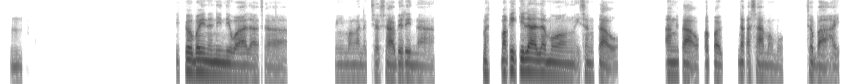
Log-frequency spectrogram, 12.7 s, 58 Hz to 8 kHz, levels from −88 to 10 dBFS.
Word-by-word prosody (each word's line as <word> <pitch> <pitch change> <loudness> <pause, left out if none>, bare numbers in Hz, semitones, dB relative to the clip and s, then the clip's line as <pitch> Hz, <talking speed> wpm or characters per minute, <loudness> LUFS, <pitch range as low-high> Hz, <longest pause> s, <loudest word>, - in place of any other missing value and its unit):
Hmm. 80 0 -14 2.3
Ikaw 120 +3 +2
ba 125 - +4
ay 120 - +4
naniniwala 95 -5 +1
sa, 80 -2 -9 0.7
may 95 0 -14
mga 90 -1 -10
nagsasabi - - -1
rin 90 - -8
na, 80 -2 -9 0.7
mas - - -3 0.2
makikilala 120 -1 +6
mo 105 -1 +2
ang 100 -1 -2
isang 105 -3 -7
tao, - - 0 0.7
ang 105 -1 +1
tao 95 -5 +3
kapag - - -2 0.3
nakasama 90 0 -1
mo 80 -1 -16 0.4
sa - - -3
bahay - - -2
95 Hz, 115 wpm, -25 LUFS, 90-110 Hz, 2.3 s, makikilala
